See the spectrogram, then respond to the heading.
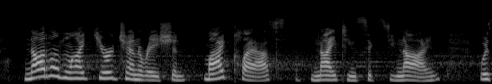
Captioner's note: none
